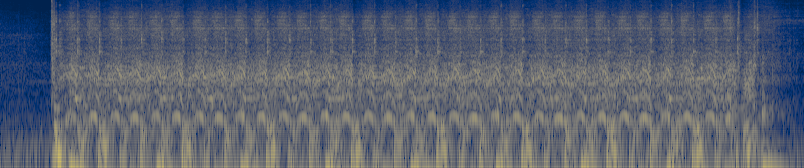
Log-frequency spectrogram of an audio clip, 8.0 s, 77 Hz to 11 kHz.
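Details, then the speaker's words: 1972 Toyota Celica 18-RC engine, recently revived after 26 years unrun, gravity-fed from a fuel can: fast even tapping from the top end tracking revs, located at the front chain; suspected timing chain tensioner, timing cover to come off. "Yeah, it's definitely coming from the front of that chain. Chain tensioner, really. It's got to be the chain tensioner."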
